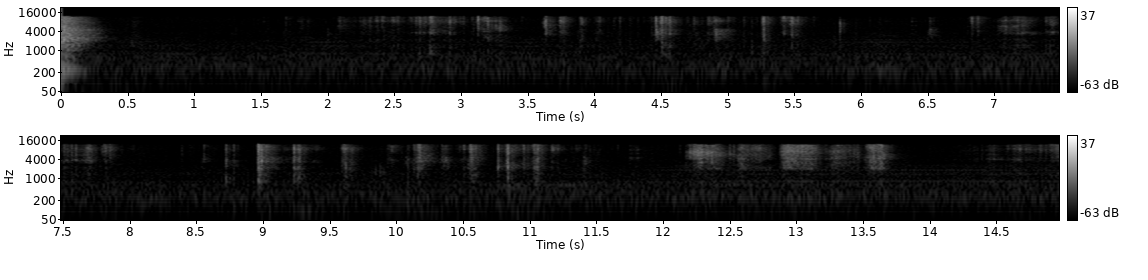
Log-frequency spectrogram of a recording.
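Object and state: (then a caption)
Bar soap being cut. A small craft knife cuts into and through a solid mint-green bar of soap held in the hand. Quiet, crisp, bright crunching and scraping clicks come in irregular clusters, with short silent gaps between them.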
